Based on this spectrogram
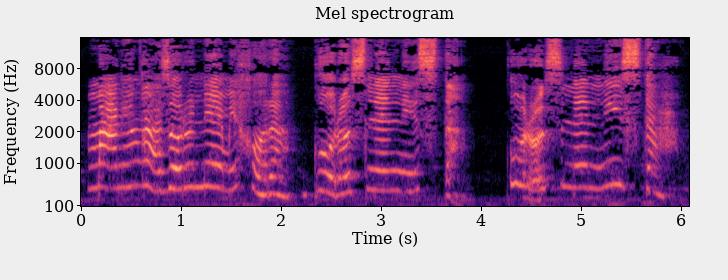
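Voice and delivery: shout. Acted. Tommy refusing his father's spaghetti, stubborn shout. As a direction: protest like a sulky kid at dinner. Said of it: "داد زد".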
